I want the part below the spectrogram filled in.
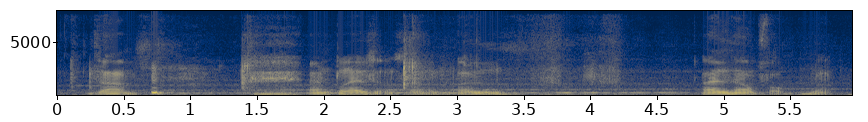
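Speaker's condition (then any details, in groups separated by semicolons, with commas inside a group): Glossectomy with reconstructed tongue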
